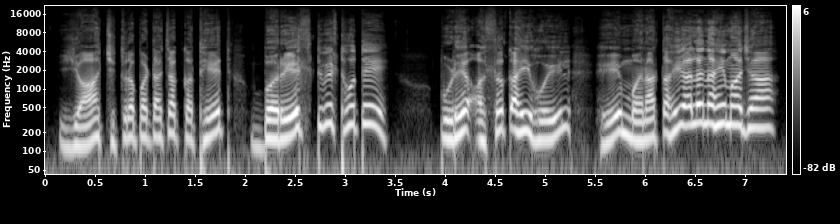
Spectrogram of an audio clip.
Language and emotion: Marathi, surprised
